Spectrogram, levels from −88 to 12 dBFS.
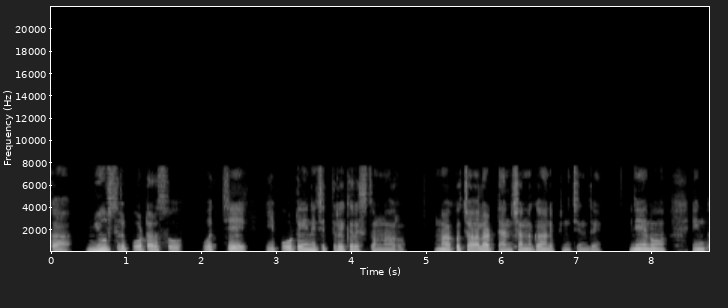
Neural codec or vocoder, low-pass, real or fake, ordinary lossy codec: codec, 16 kHz, 16 kbps, FreqCodec, smaller model; none; fake; none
